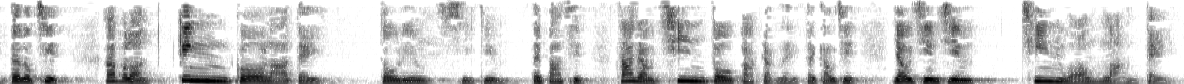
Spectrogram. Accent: Hong Kong; now in United States; 记得二十多年前，当我从香港移民到美国

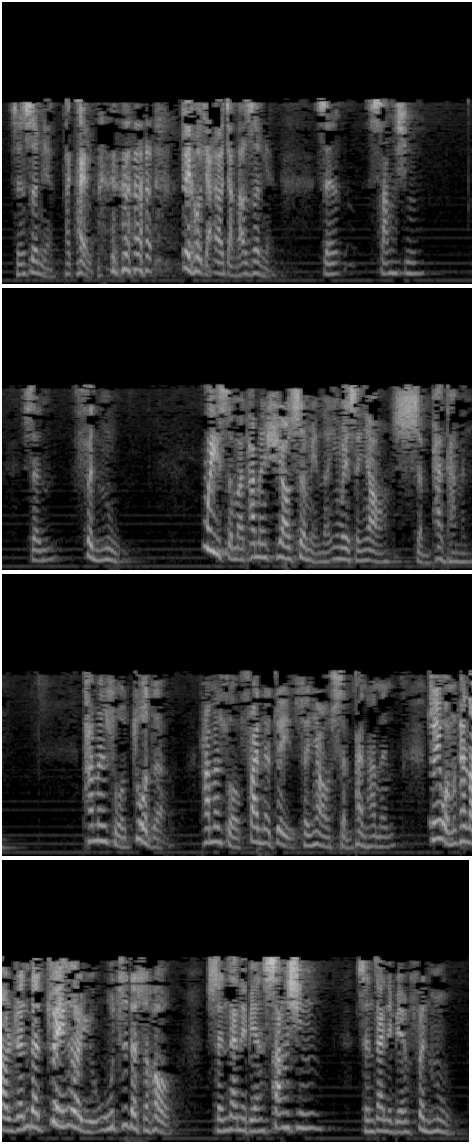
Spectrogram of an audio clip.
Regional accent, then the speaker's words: China; 所以当我们中国人在我们的文化中间一天到晚想要复仇，想到别人加给我们的痛苦，加给我们的仇恨的时候

